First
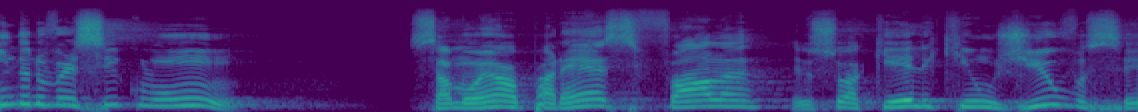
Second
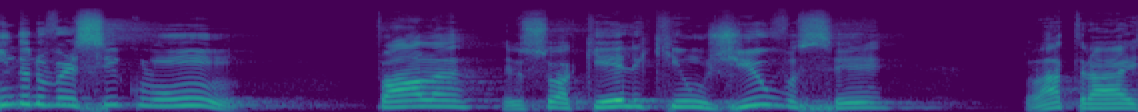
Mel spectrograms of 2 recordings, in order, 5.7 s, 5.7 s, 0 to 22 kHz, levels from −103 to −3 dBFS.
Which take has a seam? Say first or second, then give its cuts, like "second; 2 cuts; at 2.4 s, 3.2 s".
second; 1 cut; at 1.9 s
